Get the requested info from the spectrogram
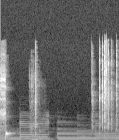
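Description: Intro jingle music with held synth-like notes and a sharp pop effect just after the start, then a soft low thump a little past halfway into the first second. The music drops out briefly at about one second and then comes back.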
